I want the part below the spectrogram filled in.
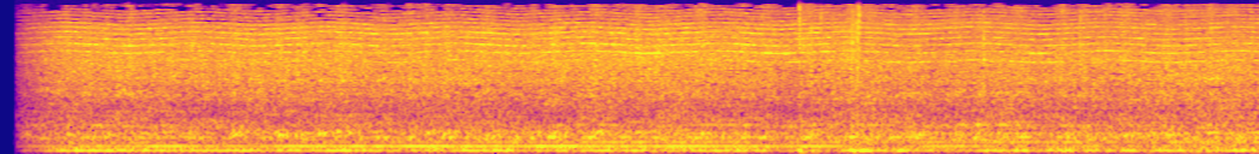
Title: INDESIT mini unbalanced spin with bad bearings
